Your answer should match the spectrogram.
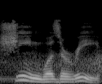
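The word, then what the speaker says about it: chinoiserie: often elaborate designs of shinwasri pronounced sheen wasari or western takes on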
